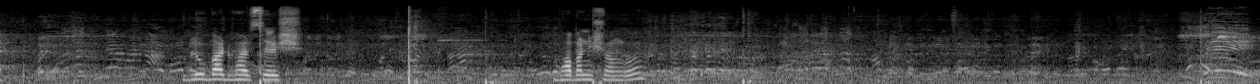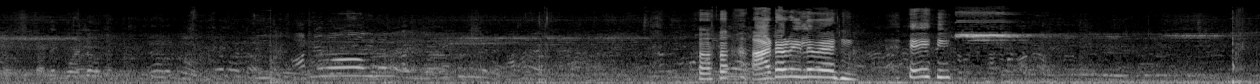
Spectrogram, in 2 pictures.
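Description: A crowd of onlookers chatters in the background.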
